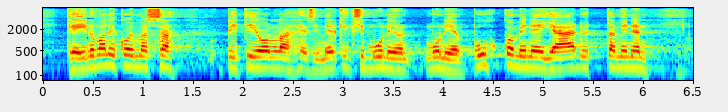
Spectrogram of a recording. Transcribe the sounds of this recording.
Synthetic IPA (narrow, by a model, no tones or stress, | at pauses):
keinoʋɑlikoimːɑsːɑ | pit̪iolːɑesimerkiksimuniomuniempuhkominejjæːnyt̪ːæminen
